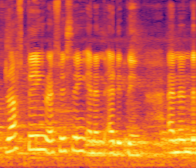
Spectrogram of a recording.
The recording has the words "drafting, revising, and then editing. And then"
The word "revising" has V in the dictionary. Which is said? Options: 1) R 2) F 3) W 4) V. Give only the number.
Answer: 2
